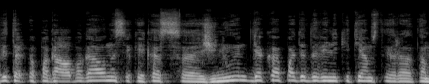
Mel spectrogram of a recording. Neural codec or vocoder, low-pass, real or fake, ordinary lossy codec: none; 14.4 kHz; real; AAC, 48 kbps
